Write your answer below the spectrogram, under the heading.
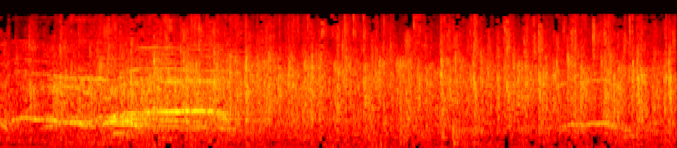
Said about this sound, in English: I'm glad you finally applauded for my message.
